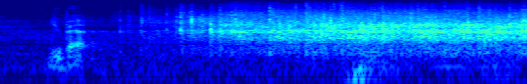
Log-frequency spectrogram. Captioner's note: applause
